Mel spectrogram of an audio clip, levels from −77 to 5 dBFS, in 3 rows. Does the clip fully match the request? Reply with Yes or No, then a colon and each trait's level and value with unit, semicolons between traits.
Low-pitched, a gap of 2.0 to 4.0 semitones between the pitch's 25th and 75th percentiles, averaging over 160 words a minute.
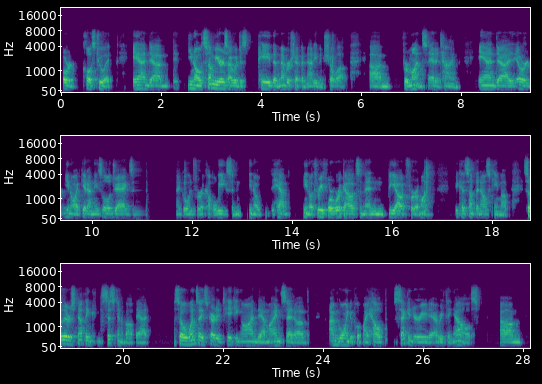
Yes: low, 115 Hz; average, 2.7 semitones; average, 200 wpm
